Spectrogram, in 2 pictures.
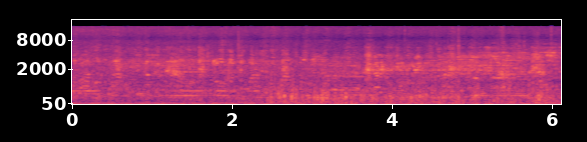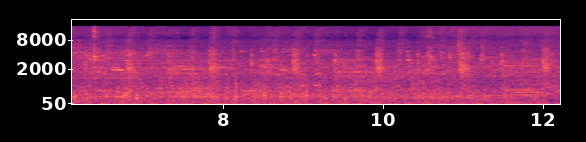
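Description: Excursion boat under way: its engine runs with a steady low rumble, with indistinct voices and music in the background.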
